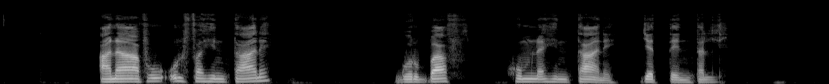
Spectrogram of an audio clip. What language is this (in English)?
Oromo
